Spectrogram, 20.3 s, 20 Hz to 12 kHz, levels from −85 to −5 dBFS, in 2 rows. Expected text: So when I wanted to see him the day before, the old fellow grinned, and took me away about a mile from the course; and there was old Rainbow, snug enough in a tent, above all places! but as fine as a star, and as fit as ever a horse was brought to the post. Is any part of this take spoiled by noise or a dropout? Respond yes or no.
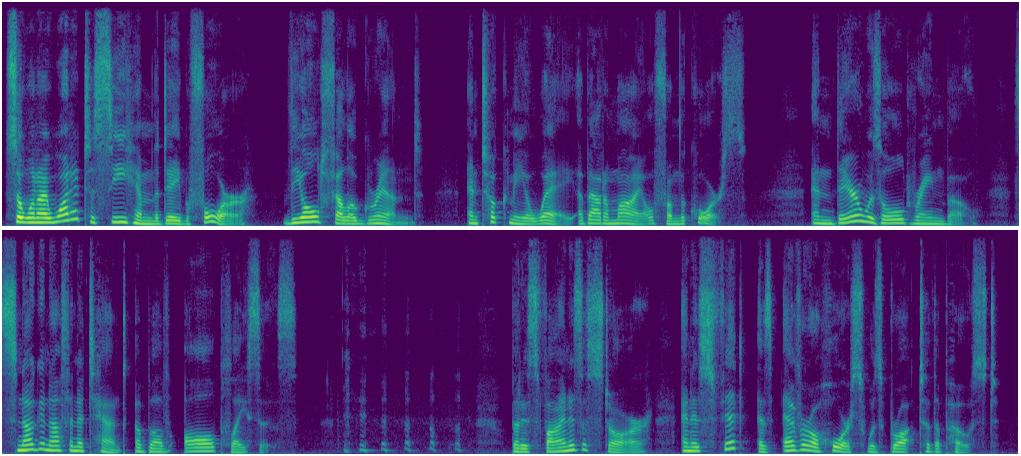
yes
